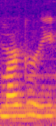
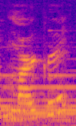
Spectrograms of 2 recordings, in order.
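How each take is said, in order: First: The name ends with a long 'eet' sound. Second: The name ends with a short 'et' sound. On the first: "Marguerite is the way that I pronounced it" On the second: "maybe it was pronounced like Margaret"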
